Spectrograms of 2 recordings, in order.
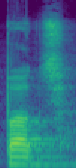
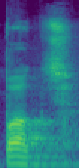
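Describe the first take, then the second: The two takes are said the same way.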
